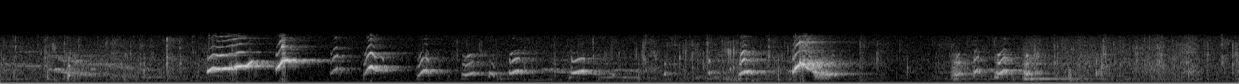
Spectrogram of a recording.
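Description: Puppies yelping and whining. A quick run of short, high cries starts about two seconds in and trails off into softer whimpers, then comes a louder yelp about two-thirds of the way through and a few soft cries after it.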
